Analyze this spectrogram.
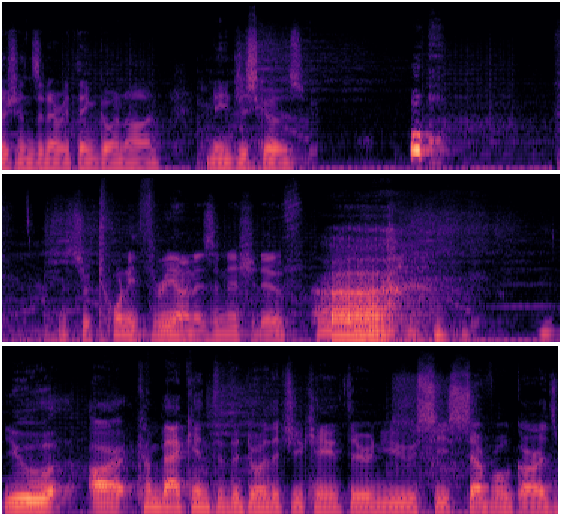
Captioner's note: whoop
